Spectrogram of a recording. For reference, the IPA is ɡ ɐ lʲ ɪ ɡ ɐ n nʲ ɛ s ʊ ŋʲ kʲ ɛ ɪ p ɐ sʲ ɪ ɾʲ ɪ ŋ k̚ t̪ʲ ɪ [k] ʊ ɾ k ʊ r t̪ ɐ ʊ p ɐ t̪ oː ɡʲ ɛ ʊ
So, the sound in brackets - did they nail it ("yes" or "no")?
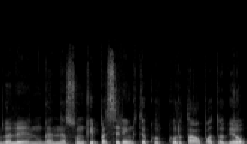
yes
